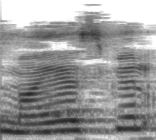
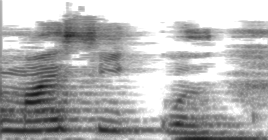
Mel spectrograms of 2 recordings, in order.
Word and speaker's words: MySQL: Now MySQL, popularly pronounced as MySQL or MySQL.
